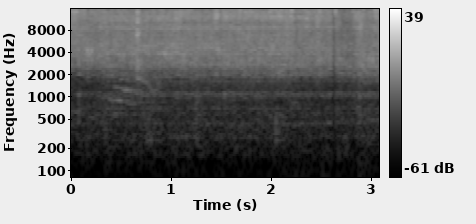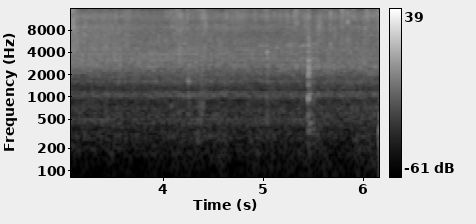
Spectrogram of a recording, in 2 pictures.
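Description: Onions sizzle and fry steadily in hot oil and ghee inside a pressure cooker, a loud continuous hiss with a few stirring knocks near the end.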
